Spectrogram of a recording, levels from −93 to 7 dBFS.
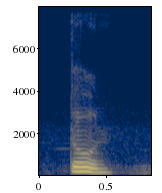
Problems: none marked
